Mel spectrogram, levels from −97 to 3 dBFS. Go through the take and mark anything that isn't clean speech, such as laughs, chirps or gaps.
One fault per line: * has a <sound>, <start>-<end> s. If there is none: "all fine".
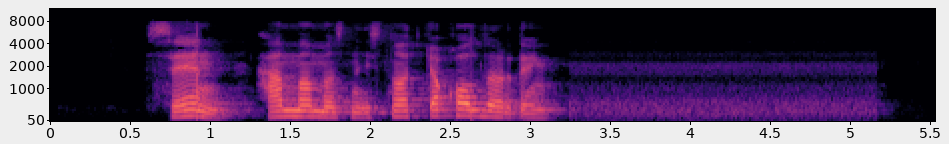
all fine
